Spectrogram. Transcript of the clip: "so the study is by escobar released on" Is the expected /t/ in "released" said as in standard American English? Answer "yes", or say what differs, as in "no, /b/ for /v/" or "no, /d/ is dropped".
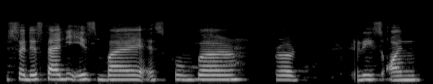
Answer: no, /t/ is dropped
